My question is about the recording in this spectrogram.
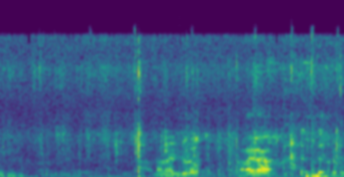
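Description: Indistinct voices in a room, with a few drawn-out rising-and-falling vocal sounds about halfway through and again a second later, and a short low bump near the end.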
